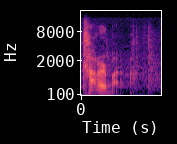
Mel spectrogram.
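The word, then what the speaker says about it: Koterba: Cotterbaugh is spelled K-O-T-E-R-B-A. Pronounced Cotterbaugh.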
